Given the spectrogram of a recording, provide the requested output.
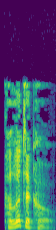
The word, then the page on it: politico: British English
